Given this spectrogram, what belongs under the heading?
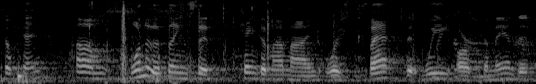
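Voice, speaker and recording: A woman with a loud voice sharing a casual church testimony into a microphone, chatty and full of fillers. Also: medium pitch, moderate pace, noisy background. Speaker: church member sharing a reflection. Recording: echoey hall.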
